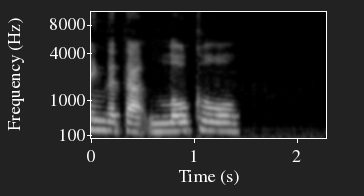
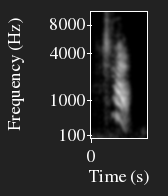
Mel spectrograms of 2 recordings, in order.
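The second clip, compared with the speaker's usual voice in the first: Chop, a sudden high, loud ninja shout; karate chop sound; 10 dB louder than usual. Retold or imitated. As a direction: bark out Chop like a karate strike. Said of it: "like, karate chop".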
